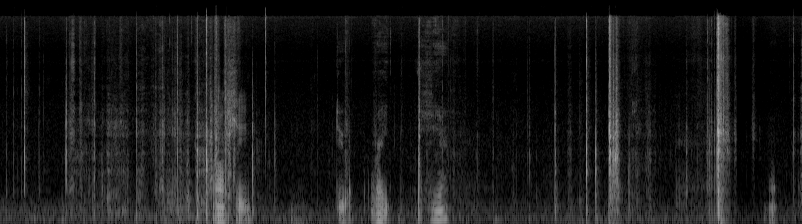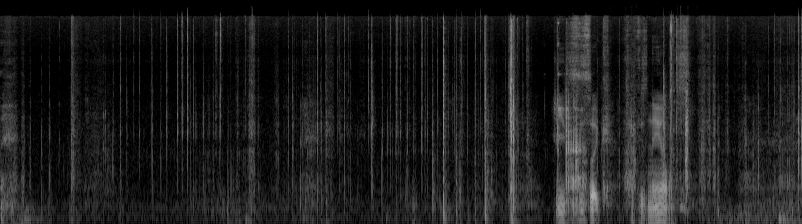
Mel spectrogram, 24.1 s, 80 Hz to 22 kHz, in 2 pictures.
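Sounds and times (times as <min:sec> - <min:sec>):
sharp plastic snaps: 0:07.1 - 0:09.4, 0:11.8 - 0:20.6
plastic casing being pried open: 0:11.9 - 0:20.7.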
